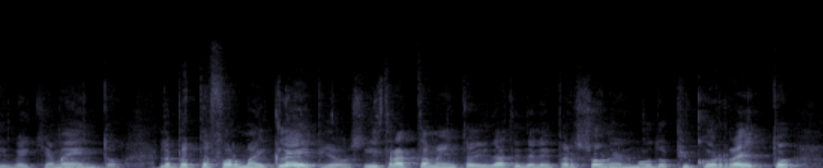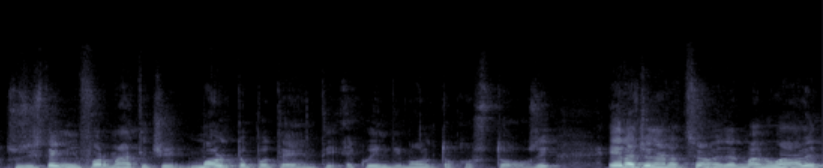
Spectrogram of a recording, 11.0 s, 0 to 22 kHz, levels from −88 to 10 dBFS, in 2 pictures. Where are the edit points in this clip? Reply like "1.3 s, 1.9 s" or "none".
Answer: none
